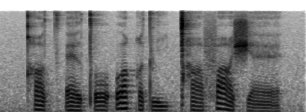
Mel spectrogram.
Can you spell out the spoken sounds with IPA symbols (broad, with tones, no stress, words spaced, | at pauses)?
qʰɔ˨t͡sʼæ˨ə̯ tʼɔ˨ʔɔ˦ qʷə˨tli˨ ǀʰɑ˨fɑ˦˨ ʃæ˨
